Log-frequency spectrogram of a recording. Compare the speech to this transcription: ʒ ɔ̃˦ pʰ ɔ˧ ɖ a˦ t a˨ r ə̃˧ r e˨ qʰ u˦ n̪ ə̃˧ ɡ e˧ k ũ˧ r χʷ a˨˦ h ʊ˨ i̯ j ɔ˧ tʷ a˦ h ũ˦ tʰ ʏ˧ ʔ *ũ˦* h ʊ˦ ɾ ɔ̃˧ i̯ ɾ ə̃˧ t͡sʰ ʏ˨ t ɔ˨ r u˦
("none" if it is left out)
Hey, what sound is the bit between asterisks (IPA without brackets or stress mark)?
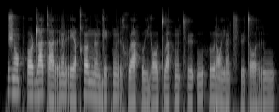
u˦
